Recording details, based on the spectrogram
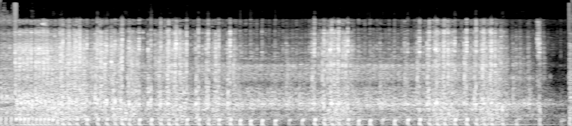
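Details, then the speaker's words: Wheel Horse tractor engine during trail work making a strange sound; loud rapid uneven chuffing with a rattly edge, running rough; owner suspects shrinking ignition points gap needing readjustment, as in a past similar issue, unconfirmed. "i don't know if you can hear what i'm hearing or not y'all but there's a strange sound coming from the wheelhole does it sound right"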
